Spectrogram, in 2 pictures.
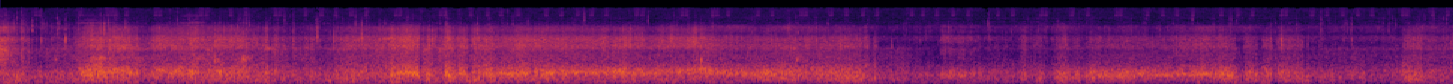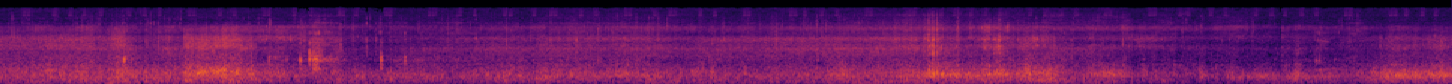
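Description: Snowboard sliding and turning through snow: a rushing hiss that swells and fades with each turn, with wind buffeting the microphone.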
